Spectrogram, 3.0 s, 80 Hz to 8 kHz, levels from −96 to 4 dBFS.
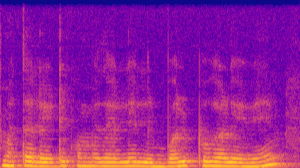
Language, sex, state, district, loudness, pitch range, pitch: Kannada, female, Karnataka, Koppal, -13 LUFS, 185-205 Hz, 190 Hz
